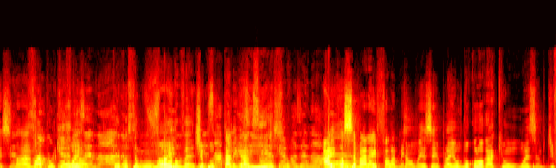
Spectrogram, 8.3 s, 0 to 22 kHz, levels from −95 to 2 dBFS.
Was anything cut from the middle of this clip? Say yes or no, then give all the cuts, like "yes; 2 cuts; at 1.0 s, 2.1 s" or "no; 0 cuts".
yes; 2 cuts; at 6.1 s, 6.9 s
